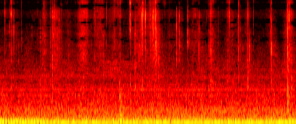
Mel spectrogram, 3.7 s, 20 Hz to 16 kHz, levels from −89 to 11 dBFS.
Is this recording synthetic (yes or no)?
yes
